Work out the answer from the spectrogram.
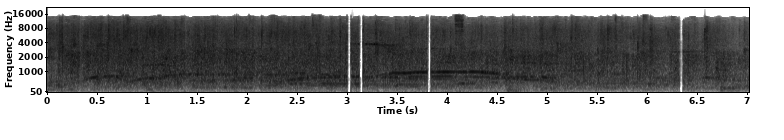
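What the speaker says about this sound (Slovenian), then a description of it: "mislim, da se še enkrat zasluži aplavz" Sustained audience applause at a Slovenian public library day event, dense and steady for several seconds with a few brief dropouts, loud and close.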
